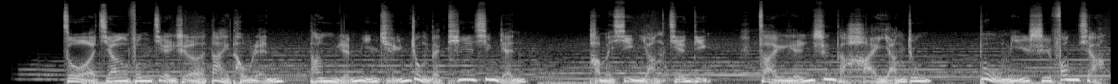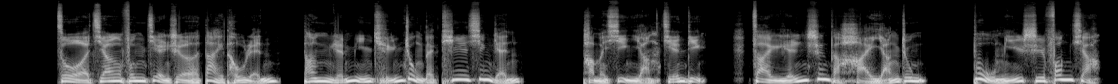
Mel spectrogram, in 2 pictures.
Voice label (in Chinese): 男 专题; 家风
